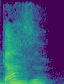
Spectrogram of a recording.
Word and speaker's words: Ibiza: Ibiza? Yeah. You got to say it with the lisp. – Okay. – Because that's how they say it.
